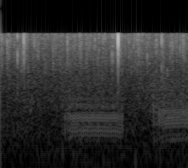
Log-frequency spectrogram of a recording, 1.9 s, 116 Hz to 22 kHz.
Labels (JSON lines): {"label": "biophony, croak", "recorder": "SoundTrap 500"}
